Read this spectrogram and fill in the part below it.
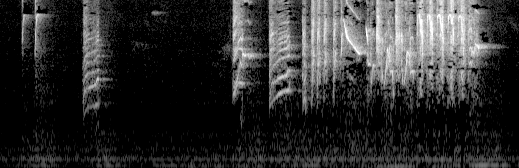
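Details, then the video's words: Pairing and warm-up song of a Yellow-faced siskin: a few isolated high chirps, then a quickening, loud stream of trilled and buzzy notes with whistled slides, repeated rapidly. "CANTO PARA ENCARTE E ESQUENTA PINTASSILGO DO NORDESTE"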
